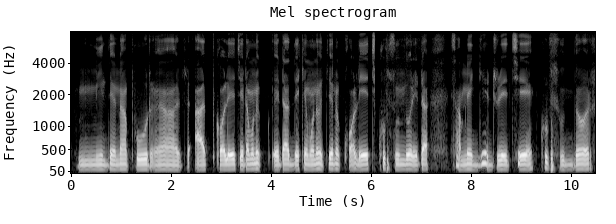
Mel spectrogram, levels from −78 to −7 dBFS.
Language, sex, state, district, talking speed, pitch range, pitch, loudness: Bengali, male, West Bengal, Paschim Medinipur, 115 wpm, 95-100 Hz, 100 Hz, -20 LUFS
